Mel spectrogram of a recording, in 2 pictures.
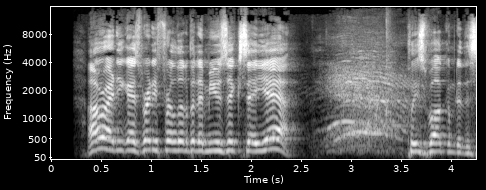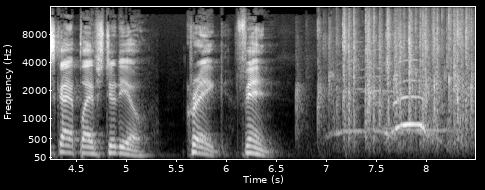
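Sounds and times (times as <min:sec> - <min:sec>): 
speech: 0:00.3 - 0:02.5, 0:03.6 - 0:06.6
studio audience applause: 0:06.8 - 0:08.4.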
